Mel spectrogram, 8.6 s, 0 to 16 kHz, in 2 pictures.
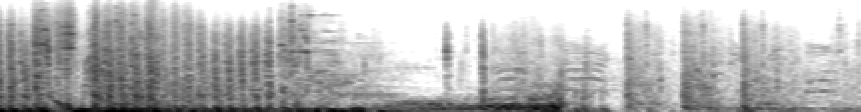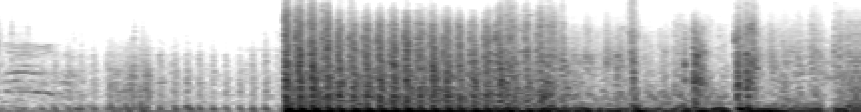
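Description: An ISO 45 submachine gun fires in Modern Warfare 2 on the Shipment map: loud, rapid automatic bursts, then a brief lull with scattered shots, then sustained heavy fire, with game chatter underneath.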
